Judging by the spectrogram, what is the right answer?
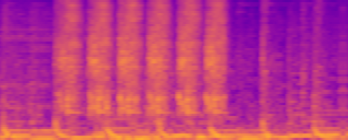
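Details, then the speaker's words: Ares Scummy Badger airsoft gun with Warhead brushless motor, motor height unadjusted, firing full auto: rapid rhythmic rasping winding bursts. This is normal for the cheap gears and motor, not the screech of bad shimming. "This sounds like a winding sound, and that is just down to the cheapness of the gears and the motor."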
